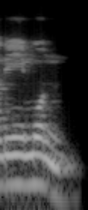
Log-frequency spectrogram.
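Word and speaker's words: عليم: Kalau berhenti pada kata alimun, apakah dibaca alimun atau alim? Nah, loh. Bacanya gimana? Alimun atau alim? Alim. Ya, alim. Mana tanwinnya? Tidak ada, hilang.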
